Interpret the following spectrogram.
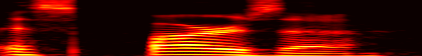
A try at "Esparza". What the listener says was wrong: No, you have to roll your R. Esparza.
